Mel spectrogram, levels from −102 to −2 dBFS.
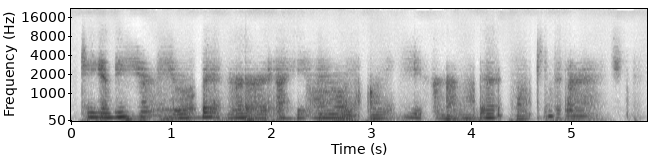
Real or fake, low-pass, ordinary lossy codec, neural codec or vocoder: fake; none; none; codec, 44.1 kHz, 0.9 kbps, DAC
